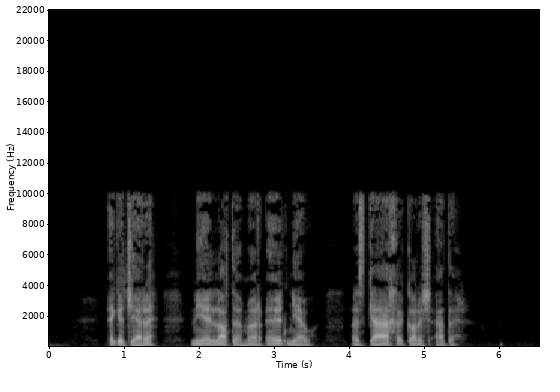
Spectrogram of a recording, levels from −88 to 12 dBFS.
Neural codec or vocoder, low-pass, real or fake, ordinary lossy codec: none; 9.9 kHz; real; MP3, 64 kbps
